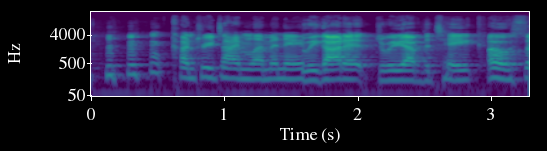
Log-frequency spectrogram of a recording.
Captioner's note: laughs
